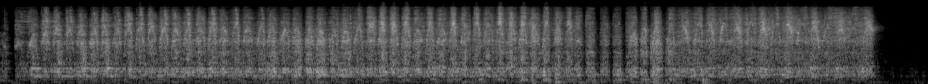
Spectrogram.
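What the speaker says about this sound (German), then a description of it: "Kriegt ihr Gänsehaut von dem Schleifgeräusch?" Someone sands a 3D-printed relief pot by hand, making a loud, continuous, close scratchy rasp with rapid back-and-forth strokes for about nine seconds before it stops abruptly.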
